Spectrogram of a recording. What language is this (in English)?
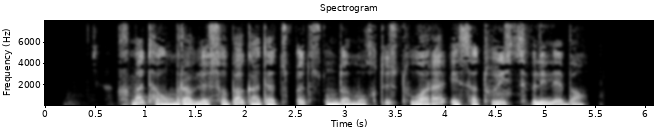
Georgian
